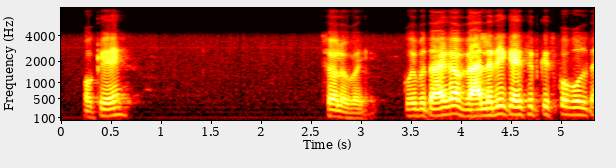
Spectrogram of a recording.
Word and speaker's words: valeric: Okay, चलो भाई, कोई बताएगा वैलेरिक एसिड किसको बोलते हैं। वैलेरिक acid, वैलेरिक, not vinylic, I am asking वैलेरिक।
